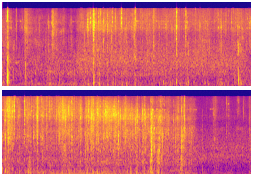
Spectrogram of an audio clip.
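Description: A cart's wheels rumble and rattle over dry leaves.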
